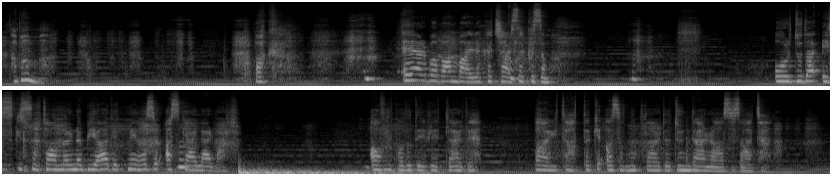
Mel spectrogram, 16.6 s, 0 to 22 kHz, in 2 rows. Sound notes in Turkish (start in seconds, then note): 1.1 Ağlama sesi; 6.4 Burun çekme sesi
